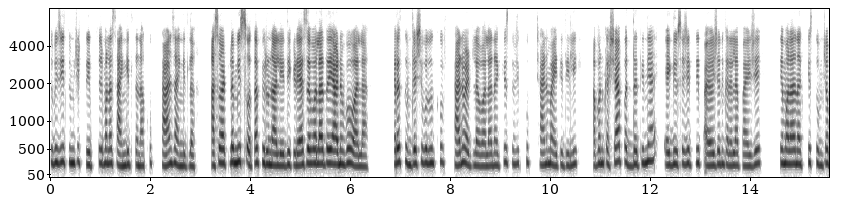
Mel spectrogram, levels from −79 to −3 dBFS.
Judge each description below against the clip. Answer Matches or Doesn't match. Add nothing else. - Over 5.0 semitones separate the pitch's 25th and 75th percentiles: Doesn't match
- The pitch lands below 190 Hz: Doesn't match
